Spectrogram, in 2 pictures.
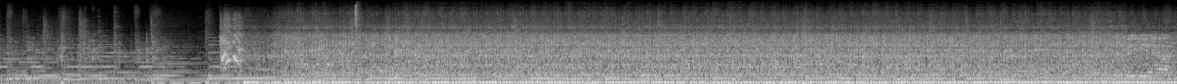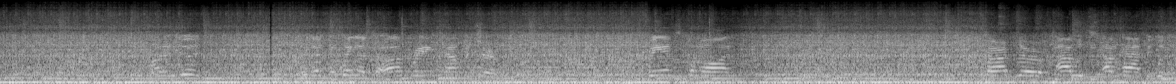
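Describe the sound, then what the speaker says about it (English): A Kawasaki Concours ZG1000 motorcycle engine with freshly synced carburetors idles steadily after starting up, a continuous low rumble with a rapid mechanical beat, close and fairly loud throughout. "we have a bike with an engine, a running engine in it"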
